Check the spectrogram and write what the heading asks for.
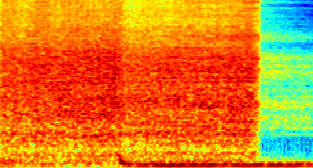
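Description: Trailer sound design: a loud rushing whoosh over a deep rumble, swelling and then cutting off abruptly near the end.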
